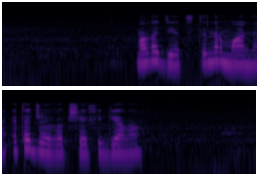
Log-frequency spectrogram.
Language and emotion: Russian, neutral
